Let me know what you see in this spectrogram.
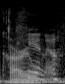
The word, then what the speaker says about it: Kari: Yeah, I got to meet Kari Walgren, which she spells her name like me, but she pronounces it Kari, who she's...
